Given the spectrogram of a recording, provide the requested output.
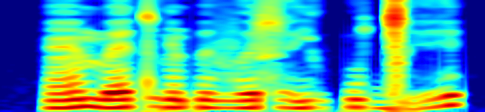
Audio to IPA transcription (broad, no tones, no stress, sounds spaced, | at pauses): ɛ̃ m ɛ t ṳ ɾ ẽ p e v ɘ ɬ ɛ̤ j ṳ p u ɡ͡ǀ e̤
